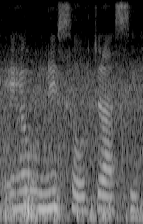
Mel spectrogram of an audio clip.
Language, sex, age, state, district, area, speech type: Punjabi, female, 30-45, Punjab, Firozpur, rural, spontaneous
